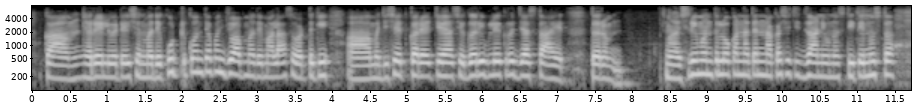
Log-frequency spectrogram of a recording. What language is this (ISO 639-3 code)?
mar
